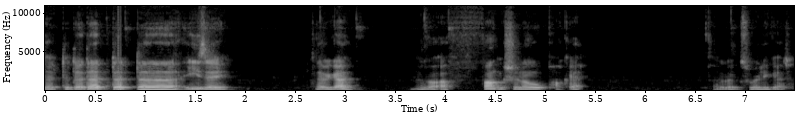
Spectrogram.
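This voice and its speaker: With an English accent, a man talks at a moderate pace with very wide pitch swings, big swings in loudness and long, frequent pauses. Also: medium pitch for a man. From Essex, England. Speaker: 3D fashion design tutor. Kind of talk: live software tutorial. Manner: casual, thinking aloud.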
